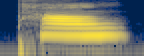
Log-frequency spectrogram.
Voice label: "tang", speech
